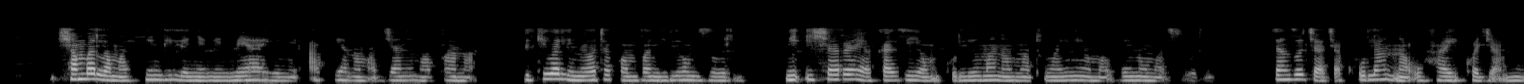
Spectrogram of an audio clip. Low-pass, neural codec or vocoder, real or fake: 5.4 kHz; vocoder, 22.05 kHz, 80 mel bands, WaveNeXt; fake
